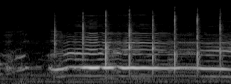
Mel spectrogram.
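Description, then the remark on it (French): Rhythmic clapping in a steady beat, about eight sharp claps, as villagers applaud a donor at a village money collection, over a sustained sung or played tone that continues throughout at moderate loudness. “Allez, applaudissez, applaudissez eh, applaudissez”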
